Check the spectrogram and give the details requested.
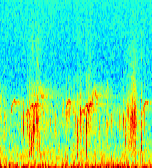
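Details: A distant Eastern Whip-poor-will at night, possibly one of several, repeats its whistled, rising phrase about once a second, half-buried under close footsteps and rustling on an uphill nocturnal hike.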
